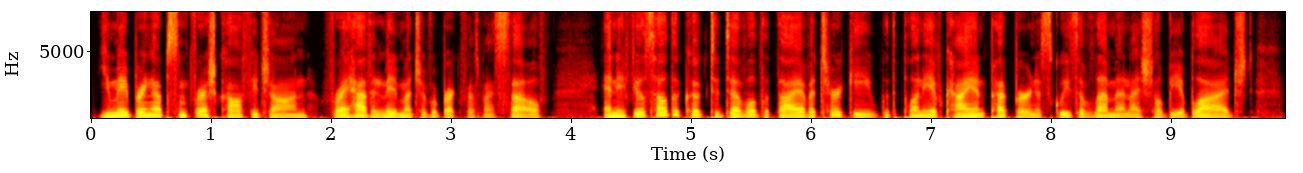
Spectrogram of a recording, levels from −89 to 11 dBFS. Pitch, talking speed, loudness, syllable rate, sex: 185 Hz, 265 wpm, -18 LUFS, 6.3 syllables/s, female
